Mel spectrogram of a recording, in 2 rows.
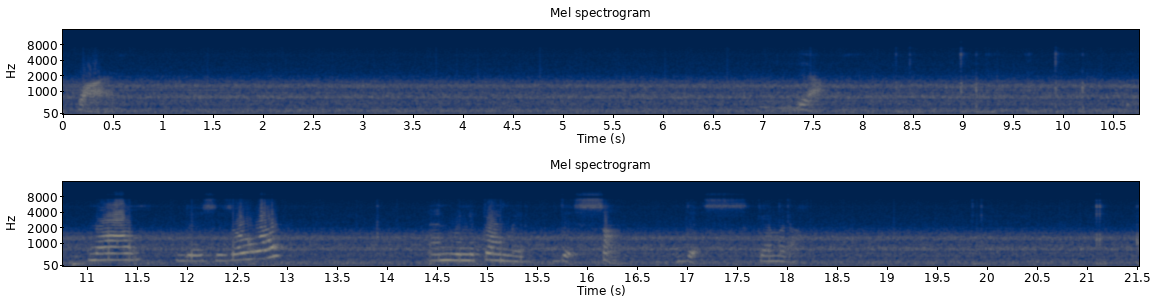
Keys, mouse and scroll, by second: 8.9 middle click, 9.1 scroll down 1, 9.8 scroll down 10, 9.9 middle click, 10.1-10.6 scroll up 7, 11.3 middle click, 12.6 scroll up 1, 12.9 scroll down 1, 13.7-14.1 scroll down 3, 14.2 scroll up 1, 14.9-15.4 scroll up 4, 15.8 scroll down 1, 17.9 click, 19.8 click, 21.0 middle click.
